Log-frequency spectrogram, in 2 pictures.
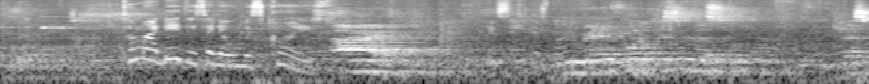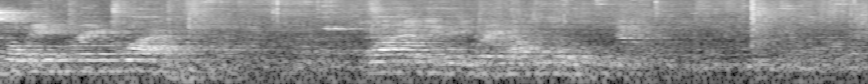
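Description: A young man talks close by in a casual way.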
